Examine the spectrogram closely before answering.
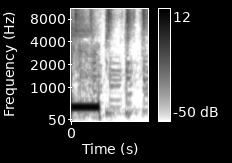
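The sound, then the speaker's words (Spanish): A telephone call ringing out: one loud, steady ringback tone held for about a quarter second, then cut off abruptly, followed by faint, brief murmurs. “Bueno, está llamando, eso es bueno.”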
